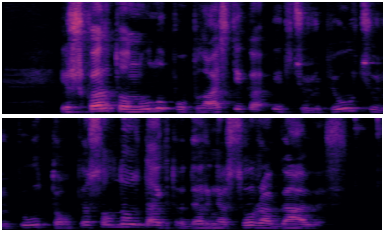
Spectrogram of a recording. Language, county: Lithuanian, Utena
